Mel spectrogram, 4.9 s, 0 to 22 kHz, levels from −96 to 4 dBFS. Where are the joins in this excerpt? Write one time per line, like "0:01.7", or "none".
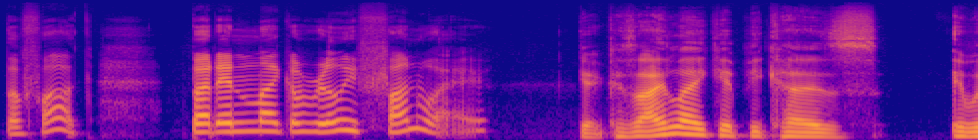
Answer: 0:02.9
